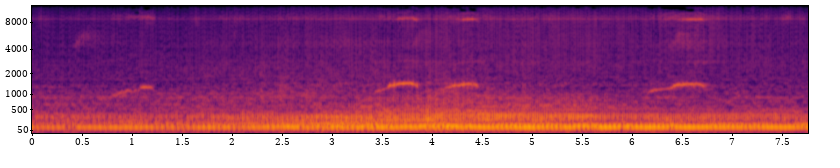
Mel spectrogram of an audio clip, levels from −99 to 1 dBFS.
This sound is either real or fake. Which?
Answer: fake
